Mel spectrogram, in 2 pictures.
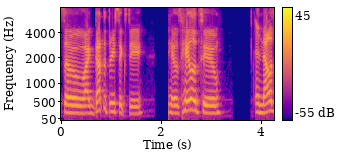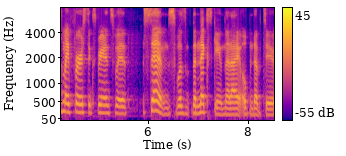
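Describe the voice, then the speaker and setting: With an ordinary speaking voice, a woman of medium pitch talks at a moderate pace with ordinary pitch variation. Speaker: streamer and esports caster. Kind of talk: casual chat. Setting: video call.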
